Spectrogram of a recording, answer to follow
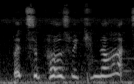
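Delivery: a hint of a young girl's worry; worried girl. A narrator's reading.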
